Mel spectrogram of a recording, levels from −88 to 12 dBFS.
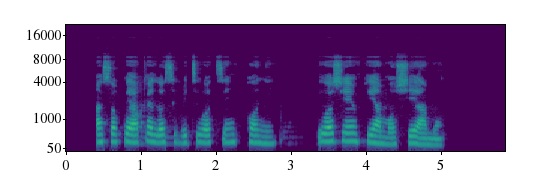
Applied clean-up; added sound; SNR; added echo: neural mask model DeepFilterNet 3.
